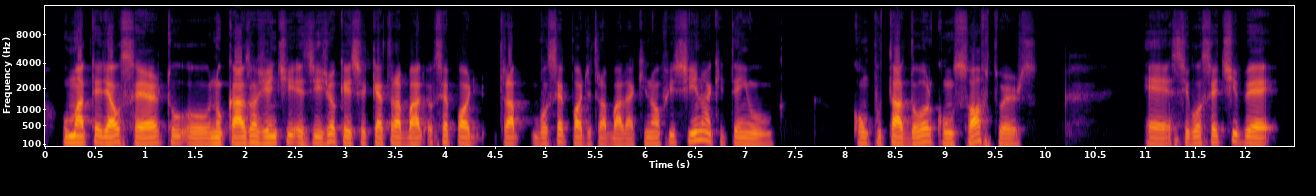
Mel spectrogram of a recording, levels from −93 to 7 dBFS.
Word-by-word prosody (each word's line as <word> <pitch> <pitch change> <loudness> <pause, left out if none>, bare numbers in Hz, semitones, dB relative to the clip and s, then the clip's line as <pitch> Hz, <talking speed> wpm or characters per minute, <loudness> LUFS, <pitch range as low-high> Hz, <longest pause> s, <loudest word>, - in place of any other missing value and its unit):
o - - -5
material 125 0 +5
certo 120 0 +2
ou 110 -3 -2
no 115 0 +1
caso, 115 +1 +5
a - - +3
gente 125 +3 -1
exige 125 0 -3
Ok, 130 -5 0
você 115 - -6
quer 115 - +1
trabalho, 110 -3 +2
você 135 - -4
pode 115 -3 +1 0.2
tra 115 -1 +1
você 115 +4 -4
pode 120 -6 -1
trabalhar 105 -1 -2
aqui 115 - -12
na 115 - -2
oficina, 155 - -1
aqui 140 - -13
tem 115 -2 -4
o 100 -1 -5 0.8
computador 115 +3 +1
com 110 -2 -3
softwares 105 -2 -1 1.1
eh 105 -2 -1
se 120 - -8
você 125 +3 -2
tiver 445 - 0
120 Hz, 155 wpm, -23 LUFS, 110-130 Hz, 1.1 s, material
